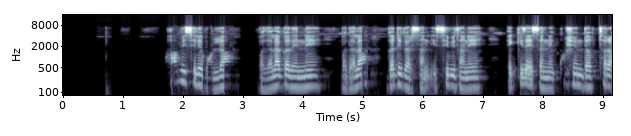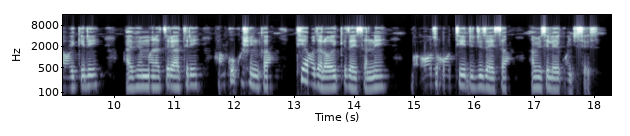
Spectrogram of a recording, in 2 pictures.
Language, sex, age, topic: Gamo, female, 18-24, agriculture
